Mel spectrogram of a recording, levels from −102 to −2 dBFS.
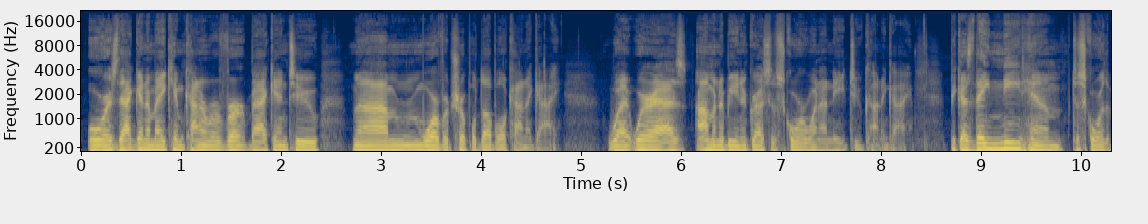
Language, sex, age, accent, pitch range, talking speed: English, male, 30-49, American, 125-145 Hz, 255 wpm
